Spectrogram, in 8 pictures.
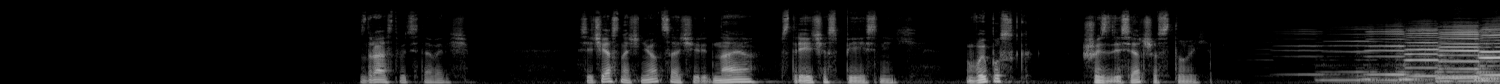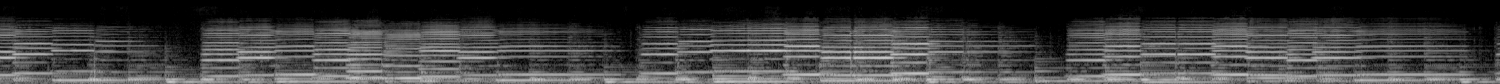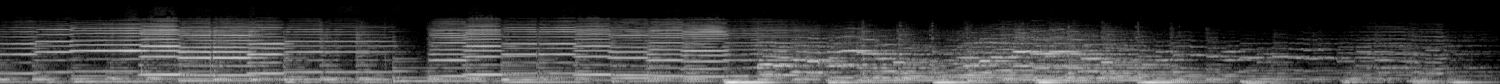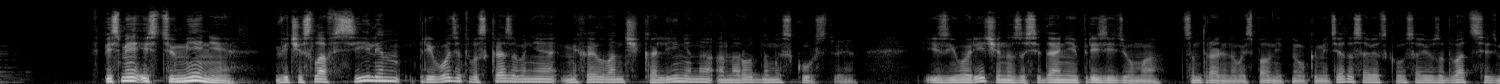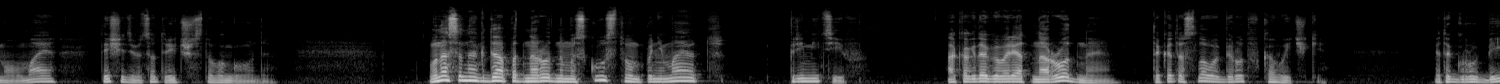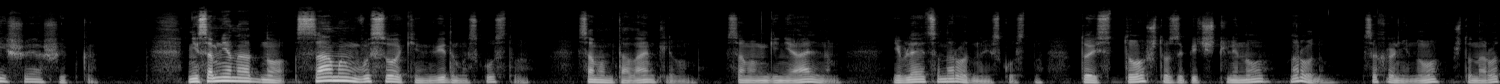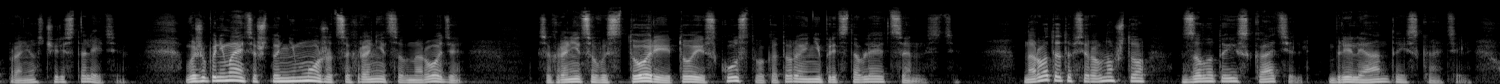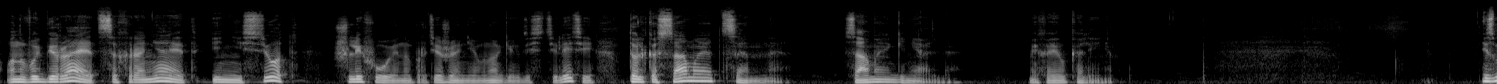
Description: Радиопередача "Встреча с песней" Выпуск 66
